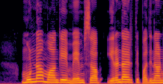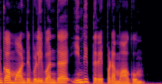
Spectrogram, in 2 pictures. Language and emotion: Tamil, neutral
